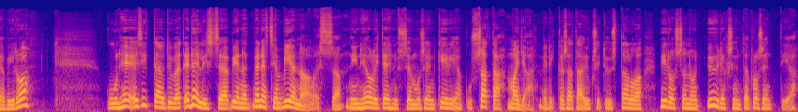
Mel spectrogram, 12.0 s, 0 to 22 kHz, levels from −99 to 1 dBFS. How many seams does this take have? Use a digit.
0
